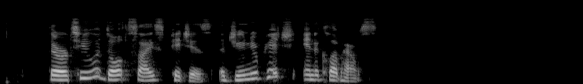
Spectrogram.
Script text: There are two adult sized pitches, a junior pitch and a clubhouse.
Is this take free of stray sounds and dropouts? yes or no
yes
